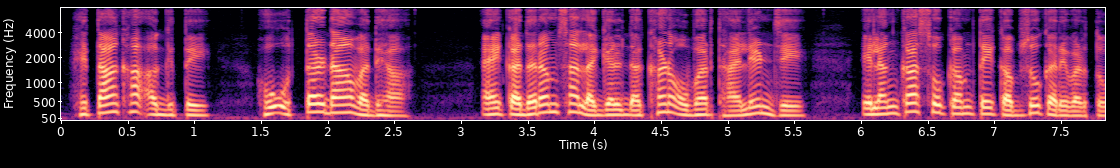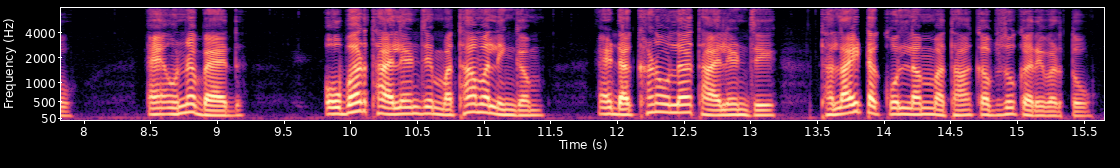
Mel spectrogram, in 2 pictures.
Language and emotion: Sindhi, neutral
